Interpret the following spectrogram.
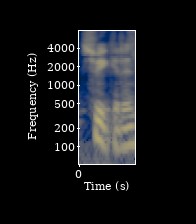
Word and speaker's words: Suikoden: Okay, Suikoden. From what I heard is the correct way to pronounce that game, but yeah.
